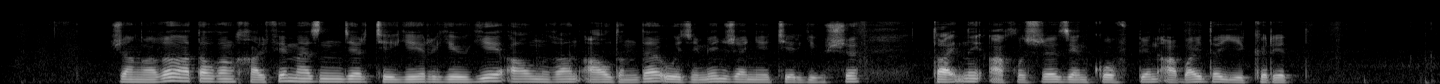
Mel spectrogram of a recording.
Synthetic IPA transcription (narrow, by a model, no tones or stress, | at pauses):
ʒ̥ɑɴɑʁəɑt̪ɑlˠʁɑnχalʲfemæzɪnd̪e̞ɾt̪ʰe̞ɾɡʲe̞ɾɡʲe̞wɡʲe̞ʔɑlˠəɴʁɑnɑlˠd̪ənd̪ɑwɵzeme̞nʒæne̞t̪ʰe̞ɾɡʲe̞wʃɪ | t̪ʰajnijʔɑ̰qəlˠʃəzʲe̞ŋkʰo̞fpe̞nɑ̰bɑjd̪ɑje̞kʲɪɾe̞t̪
